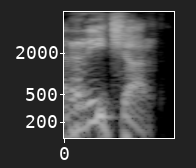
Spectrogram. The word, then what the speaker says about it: Richard: Richard starts with a soft R. So I had to learn how to say it every time I had to introduce myself. Right. Richard.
